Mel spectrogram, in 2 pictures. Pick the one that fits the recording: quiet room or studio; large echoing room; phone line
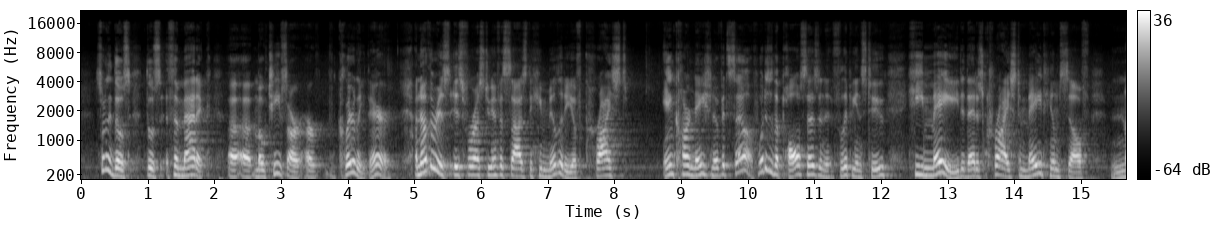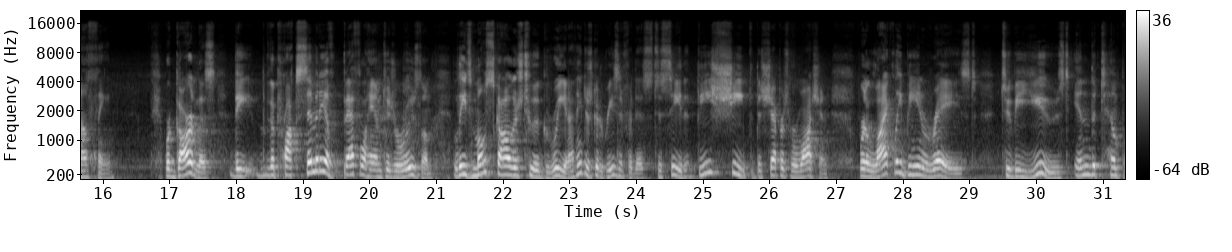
large echoing room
